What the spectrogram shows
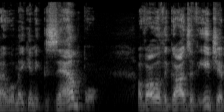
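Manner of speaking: usual speaking voice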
